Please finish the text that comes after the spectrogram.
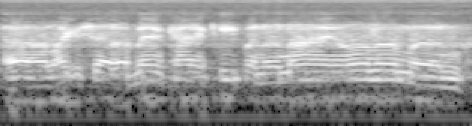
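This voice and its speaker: Male CB operator from the United States, heard through heavy radio noise, mid-pitched, folksy casual chat. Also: fairly even intonation, moderate pace. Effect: two-way radio transmission. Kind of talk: casual radio chat with call-sign procedure. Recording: noisy CB radio reception with static.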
